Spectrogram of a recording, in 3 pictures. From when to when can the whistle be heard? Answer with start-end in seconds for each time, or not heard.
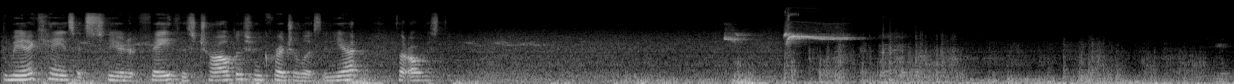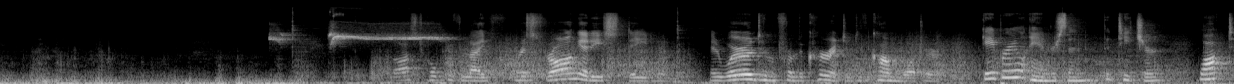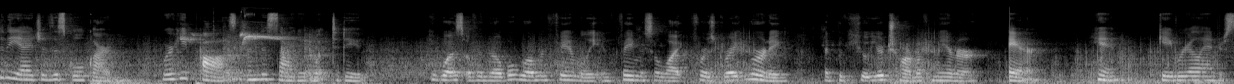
7.2-8.6, 15.0-16.8, 26.4-27.6.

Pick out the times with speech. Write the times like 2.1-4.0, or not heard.
0.0-4.4, 16.2-36.9.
